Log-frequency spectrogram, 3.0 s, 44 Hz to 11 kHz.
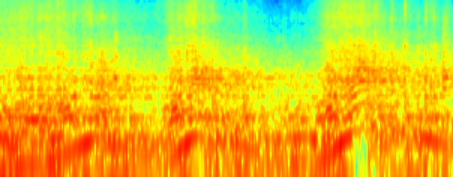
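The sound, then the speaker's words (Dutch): A Lamborghini Huracán STO's naturally aspirated V10 engine revs in a loud, continuous roar that swells and surges a few times, with climbing pitch during each push. “Geen V8 of V10 meer, zoals in de Huracan STO. Luister maar even.”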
